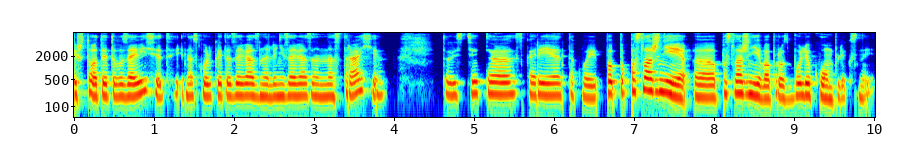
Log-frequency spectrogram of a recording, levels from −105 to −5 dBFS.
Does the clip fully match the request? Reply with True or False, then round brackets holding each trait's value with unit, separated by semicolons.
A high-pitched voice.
True (200 Hz)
